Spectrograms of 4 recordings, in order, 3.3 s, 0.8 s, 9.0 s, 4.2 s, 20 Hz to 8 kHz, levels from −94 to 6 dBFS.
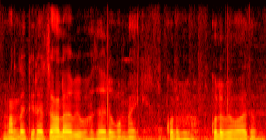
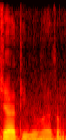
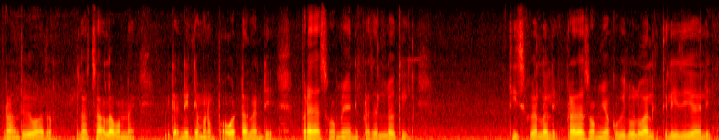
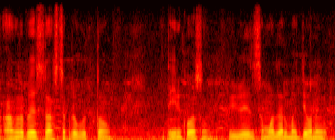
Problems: continuous background conversations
